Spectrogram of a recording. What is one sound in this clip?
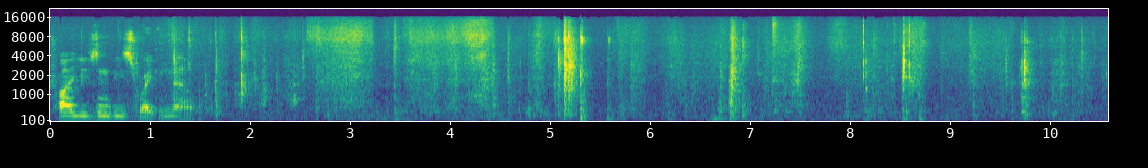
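A laptop knocks and scrapes softly against a desk as it is moved.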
